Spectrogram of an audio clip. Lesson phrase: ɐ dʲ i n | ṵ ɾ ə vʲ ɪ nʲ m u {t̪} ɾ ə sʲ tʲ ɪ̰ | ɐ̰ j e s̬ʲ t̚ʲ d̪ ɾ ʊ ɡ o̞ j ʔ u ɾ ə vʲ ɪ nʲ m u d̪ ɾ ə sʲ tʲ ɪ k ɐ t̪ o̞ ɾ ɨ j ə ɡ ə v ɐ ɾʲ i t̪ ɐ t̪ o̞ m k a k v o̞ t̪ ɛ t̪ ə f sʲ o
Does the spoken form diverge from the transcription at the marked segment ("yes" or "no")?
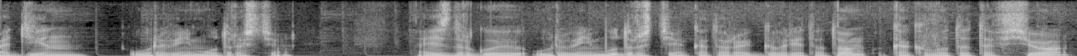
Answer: yes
